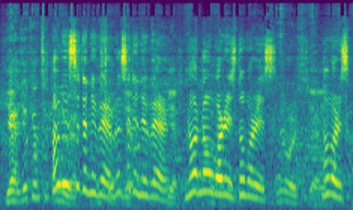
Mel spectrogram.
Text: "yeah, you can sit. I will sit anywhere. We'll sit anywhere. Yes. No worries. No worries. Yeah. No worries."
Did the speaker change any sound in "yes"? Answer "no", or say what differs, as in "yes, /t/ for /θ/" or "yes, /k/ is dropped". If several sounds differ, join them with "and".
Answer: yes, /s/ is dropped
